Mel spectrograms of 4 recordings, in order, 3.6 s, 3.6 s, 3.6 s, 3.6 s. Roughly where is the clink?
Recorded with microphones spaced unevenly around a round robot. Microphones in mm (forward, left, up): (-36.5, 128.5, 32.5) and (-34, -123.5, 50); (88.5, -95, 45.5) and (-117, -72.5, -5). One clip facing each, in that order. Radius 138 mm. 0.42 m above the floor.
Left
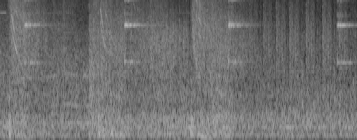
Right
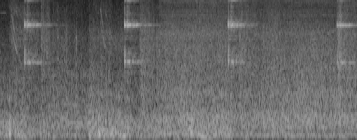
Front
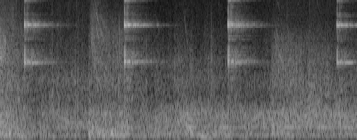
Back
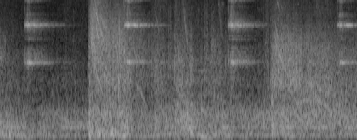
Ahead.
